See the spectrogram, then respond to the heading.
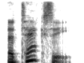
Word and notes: ataxy: British English

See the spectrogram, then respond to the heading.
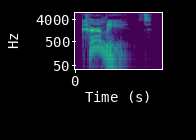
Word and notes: kermes: British English

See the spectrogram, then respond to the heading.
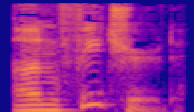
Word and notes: unfeatured: British English

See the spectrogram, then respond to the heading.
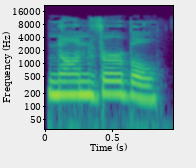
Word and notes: non-verbal: American English

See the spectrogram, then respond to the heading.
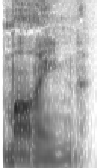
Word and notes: mine: British English

